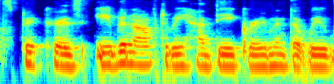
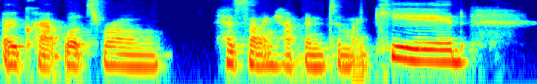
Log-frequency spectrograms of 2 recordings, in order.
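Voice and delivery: usual speaking voice

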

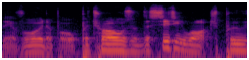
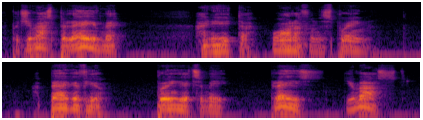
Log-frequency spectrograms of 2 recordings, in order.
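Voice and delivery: put-on loud, rough, croaky old man voice; 7 dB louder than usual. Narrator voices an old man in a hidden lair beneath the Well of Blades: croaking old man voice. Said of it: "croaking out nearly every other word".

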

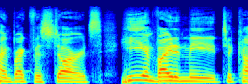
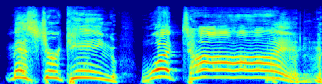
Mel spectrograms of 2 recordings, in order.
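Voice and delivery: mock very high, very slow, drawn-out shout; 11 semitones higher than usual. Retelling yelling a question through a car windshield: retelling a yell through a windshield. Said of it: "I'm yelling through his windshield".

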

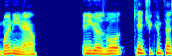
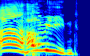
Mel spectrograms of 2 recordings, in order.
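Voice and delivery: very high-pitched exclamation; 11 semitones higher than usual. Retelling a movie character's replies to a race car compliment: imitating Juan Carlos. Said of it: "He was like".

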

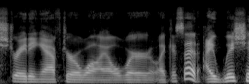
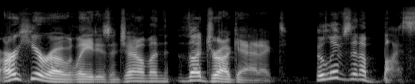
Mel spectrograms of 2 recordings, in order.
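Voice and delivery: slightly sarcastic, teasing, mocking tone; 5 dB louder than usual. Introducing the show's main character to the audience: sarcastic. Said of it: "I was being a little sarcastic".

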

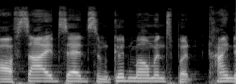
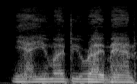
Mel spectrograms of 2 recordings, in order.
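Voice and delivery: put-on cool-guy voice, much quieter; 9 dB quieter than usual. A co-host agrees with the other host during the show's intro, in a put-on cool voice. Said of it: "I just have a cool voice all of a sudden".

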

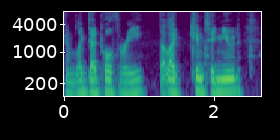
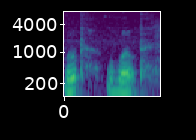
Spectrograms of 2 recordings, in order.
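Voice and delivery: deadpan, flat, soft cheer with zero excitement; 6 dB quieter than usual. Responding to a podcast self-promo plug with a flat, unenthusiastic whoop. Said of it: "Most unenthusiastic whoop whoop ever".

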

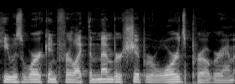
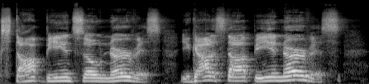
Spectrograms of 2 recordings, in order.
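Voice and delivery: loud, high-pitched yell; 7 semitones higher, 5 dB louder than usual. Retelling a pit manager yelling at the speaker, imitating a man yelling. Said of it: "he keeps yelling at me".

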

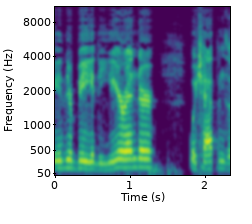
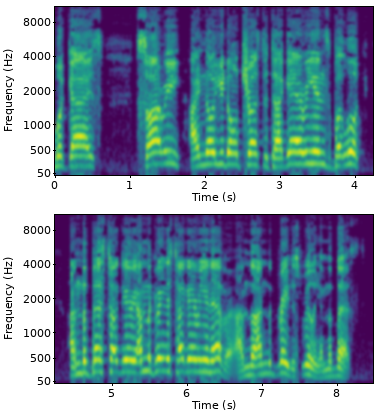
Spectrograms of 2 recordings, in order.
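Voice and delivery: put-on New Jersey accent, faster; 6 semitones higher than usual. Speaking as a Targaryen to a group of guys, in a Jersey Shore accent. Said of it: "he sounds like he's from Jersey Shore".

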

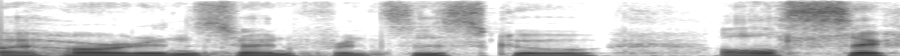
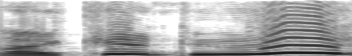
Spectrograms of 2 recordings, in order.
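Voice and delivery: very high, very loud, squeaky pained cry; 11 dB louder than usual. Retelling a movie scene, a man questioned by cops: imitating high-pitched voice changes. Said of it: "reacting with high-pitched changes in his voice".

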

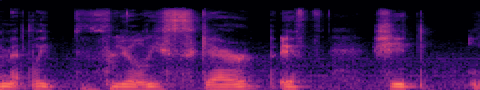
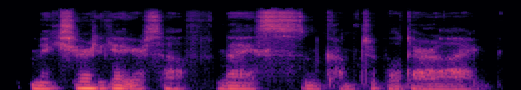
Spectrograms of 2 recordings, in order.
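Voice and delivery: soothing ASMR delivery; 2 semitones higher, 4 dB quieter than usual. Doing a little asmr for listeners to sleep to: asmr voice. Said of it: "Is it fair if I do a little bit of A S M R?".

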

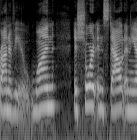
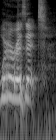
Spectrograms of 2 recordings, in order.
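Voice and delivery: high-pitched, demanding yell; 7 semitones higher than usual. One of the intruders gets up in the player character's face, shouting. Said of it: "and he shouts".

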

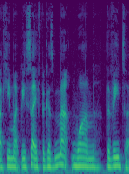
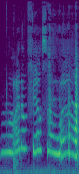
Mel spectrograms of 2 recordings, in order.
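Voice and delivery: put-on pig voice, much higher pitch. Urged by the others to do the voice: pig character voice. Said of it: "Finally an impression".

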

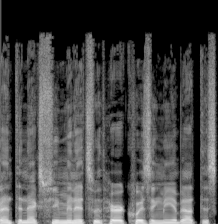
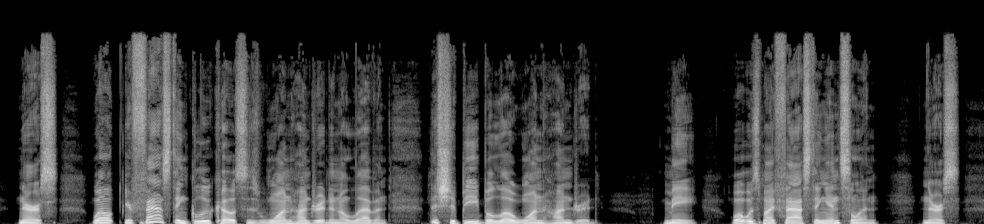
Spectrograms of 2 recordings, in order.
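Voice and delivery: plain

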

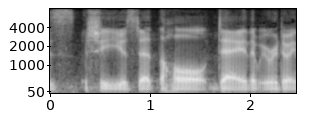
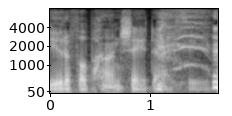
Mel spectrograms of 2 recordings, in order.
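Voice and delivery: eeriest, creepiest, spooky voice, totally serious. Retelling what she said during ballet, in a spooky, creepy voice. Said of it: "in the like spookiest, creepiest voice".

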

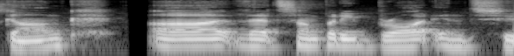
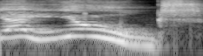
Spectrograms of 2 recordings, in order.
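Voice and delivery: very high Brooklyn drawl, Yugs stretched out. Quoting how a cartoon character says a nickname: Joey Wheeler Brooklyn accent. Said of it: "Joey Wheeler saying that with his, like, Brooklyn accent".

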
